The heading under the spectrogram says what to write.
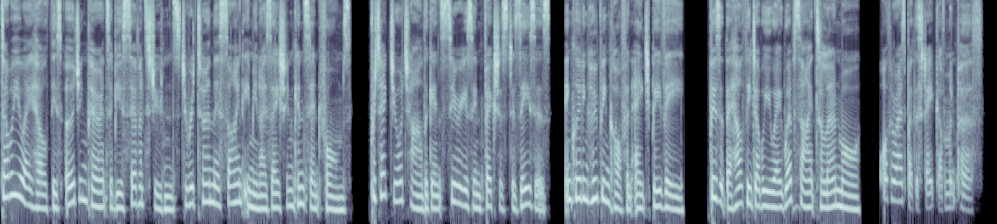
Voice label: metro radio ad; School based immunisation programs; Year 7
